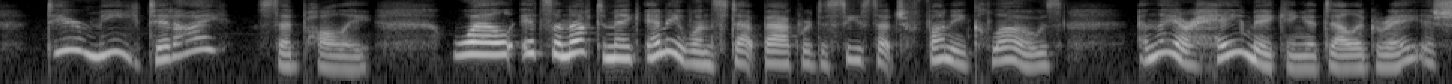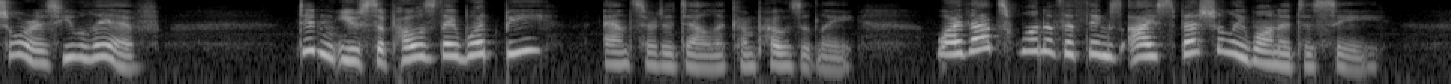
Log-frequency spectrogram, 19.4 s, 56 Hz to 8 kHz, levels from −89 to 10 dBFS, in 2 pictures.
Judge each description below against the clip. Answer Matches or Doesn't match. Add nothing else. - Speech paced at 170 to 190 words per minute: Doesn't match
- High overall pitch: Matches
